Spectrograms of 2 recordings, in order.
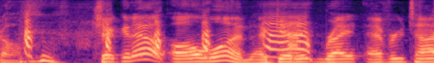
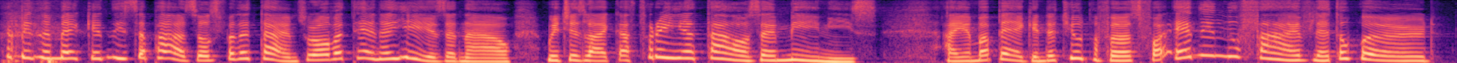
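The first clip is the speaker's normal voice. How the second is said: put-on high Italian accent, Luigi style; 12 semitones higher than usual. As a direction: play it like a cartoon Italian plumber. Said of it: "Yeah, do it like Luigi".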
